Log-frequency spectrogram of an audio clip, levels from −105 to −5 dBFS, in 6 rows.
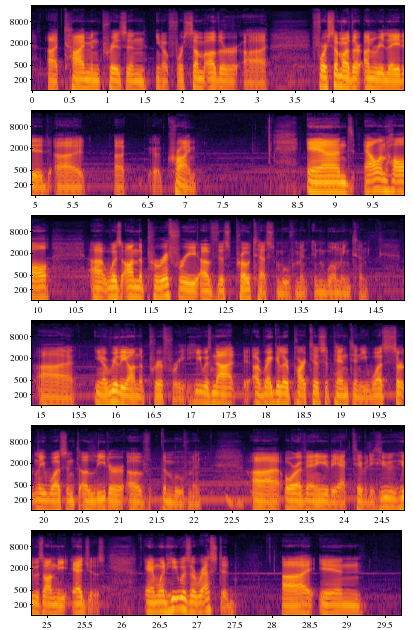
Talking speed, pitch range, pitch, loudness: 150 wpm, 95-110 Hz, 100 Hz, -26 LUFS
